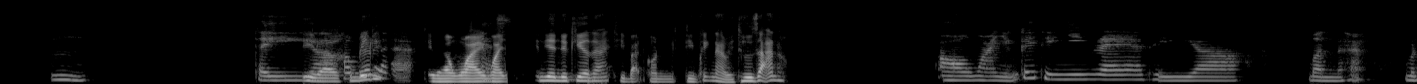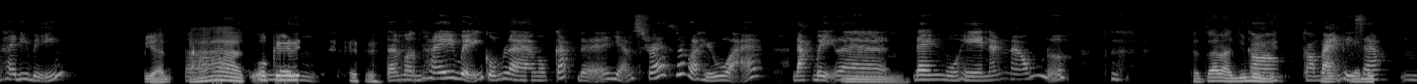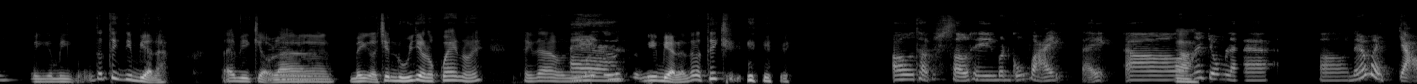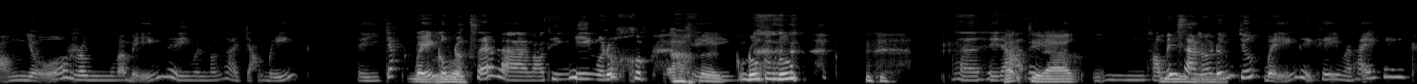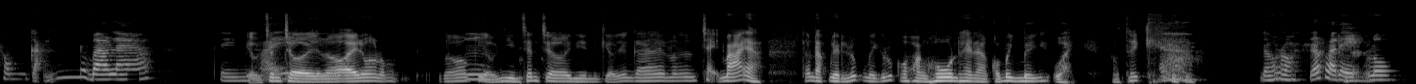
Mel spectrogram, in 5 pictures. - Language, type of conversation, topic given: Vietnamese, unstructured, Thiên nhiên đã giúp bạn thư giãn trong cuộc sống như thế nào?
- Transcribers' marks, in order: other background noise; tapping; chuckle; chuckle; laugh; laughing while speaking: "Ờ"; laughing while speaking: "đúng không?"; chuckle; unintelligible speech; other noise; chuckle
